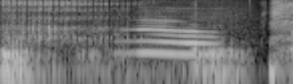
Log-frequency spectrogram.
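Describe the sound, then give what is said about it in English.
A person vocally imitates a cat, with low rumbling purr-like bursts around a sustained, tonal, meow-like note in the middle; the voice is fairly loud and steady, ending in a short rumbling burst. “you sound like a cat purring”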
